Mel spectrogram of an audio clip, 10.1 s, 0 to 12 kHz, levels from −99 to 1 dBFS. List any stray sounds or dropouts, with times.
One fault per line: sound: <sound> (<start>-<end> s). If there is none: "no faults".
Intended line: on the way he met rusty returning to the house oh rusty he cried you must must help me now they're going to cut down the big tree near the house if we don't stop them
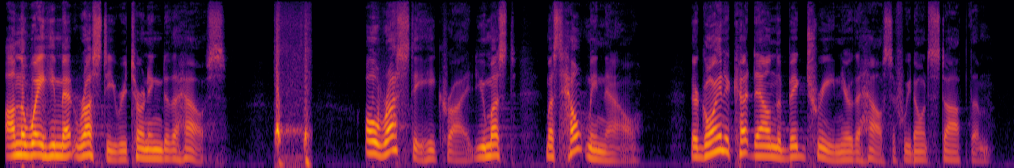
sound: whoosh (2.7-3.1 s)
